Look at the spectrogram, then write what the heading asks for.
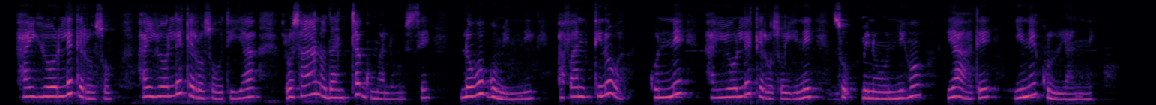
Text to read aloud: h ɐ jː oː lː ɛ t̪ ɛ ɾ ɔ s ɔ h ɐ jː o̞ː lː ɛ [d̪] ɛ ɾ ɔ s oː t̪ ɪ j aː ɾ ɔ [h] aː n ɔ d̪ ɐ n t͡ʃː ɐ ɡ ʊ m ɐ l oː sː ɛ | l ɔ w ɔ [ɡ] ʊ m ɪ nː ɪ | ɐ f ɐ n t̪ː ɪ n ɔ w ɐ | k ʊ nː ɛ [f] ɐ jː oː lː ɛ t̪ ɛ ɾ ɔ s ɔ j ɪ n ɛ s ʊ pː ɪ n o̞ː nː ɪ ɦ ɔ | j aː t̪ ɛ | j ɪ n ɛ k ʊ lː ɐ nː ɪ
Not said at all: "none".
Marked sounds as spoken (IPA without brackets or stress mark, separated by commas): t̪, s, ɡ, h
